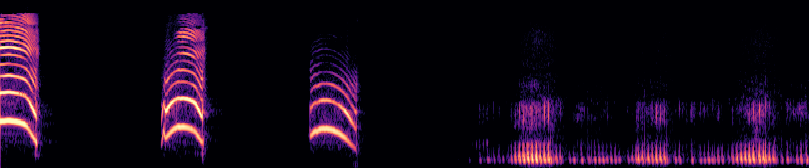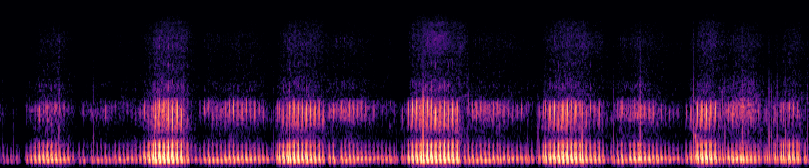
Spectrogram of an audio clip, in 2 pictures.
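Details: Six-day-old kittens with a cat: three loud arched high mews, each rising then falling, spaced about a second and a half apart, then a steady rhythmic throbbing purr pulsing roughly every half second to the end.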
